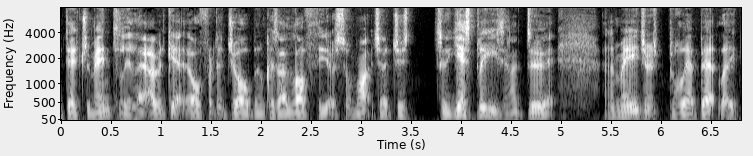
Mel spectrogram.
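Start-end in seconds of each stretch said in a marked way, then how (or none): 3.9-4.4 higher-pitched, keen retold yes; mock-eager yes; eager acceptance. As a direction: jump at the offer. Eagerly accepting any theatre job offered.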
